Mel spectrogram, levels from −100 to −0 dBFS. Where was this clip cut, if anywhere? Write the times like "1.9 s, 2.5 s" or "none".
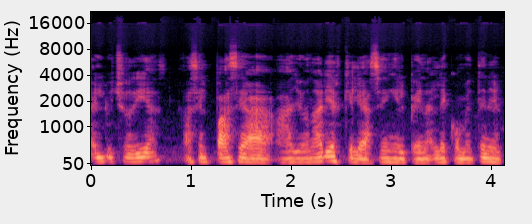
none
